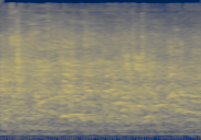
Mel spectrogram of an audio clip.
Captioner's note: audience laughter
